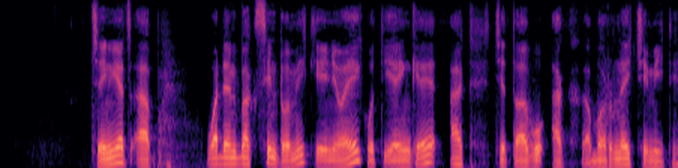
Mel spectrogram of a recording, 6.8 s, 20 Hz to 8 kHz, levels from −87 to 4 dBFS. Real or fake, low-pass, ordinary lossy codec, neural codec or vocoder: fake; none; none; codec, 16 kHz, 1 kbps, X-Codec, WavLM features, trained on Multilingual LibriSpeech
